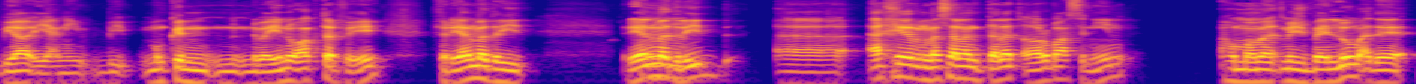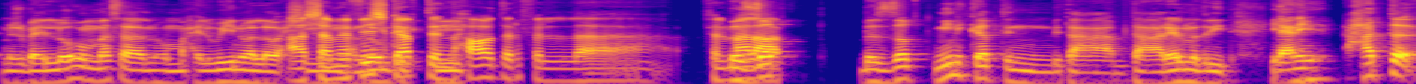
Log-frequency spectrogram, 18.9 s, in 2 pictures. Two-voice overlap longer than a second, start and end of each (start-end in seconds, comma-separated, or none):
11.4-12.7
